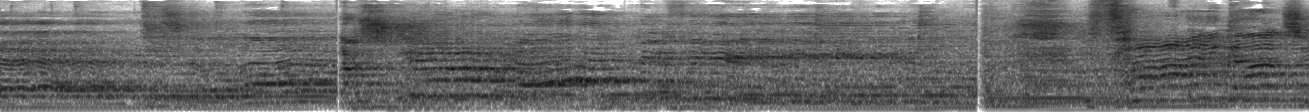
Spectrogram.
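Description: Music with a singing voice, changing abruptly twice.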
